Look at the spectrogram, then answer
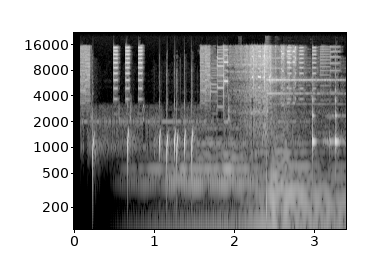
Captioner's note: logos popping; logo beeping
